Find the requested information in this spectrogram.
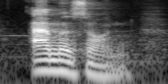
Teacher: the American pronunciation of the name, Am-uh-zon, where zon rhymes with dawn. Now before there was Am-uh-zon, the company, there was Amazon, the rainforest, and the mythical female warriors, the Amazons.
